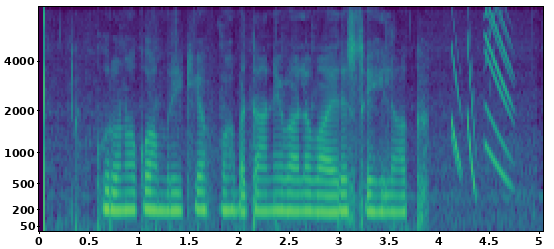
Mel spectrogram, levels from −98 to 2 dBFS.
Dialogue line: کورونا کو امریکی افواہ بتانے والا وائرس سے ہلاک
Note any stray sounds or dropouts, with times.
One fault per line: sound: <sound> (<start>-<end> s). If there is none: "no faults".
sound: chirp (4.1-4.8 s)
